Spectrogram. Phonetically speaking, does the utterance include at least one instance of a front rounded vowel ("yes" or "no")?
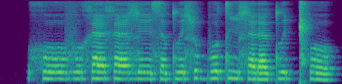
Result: no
